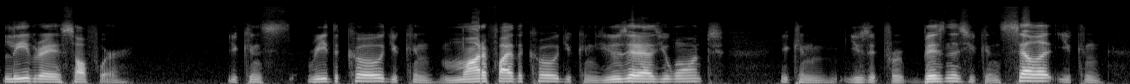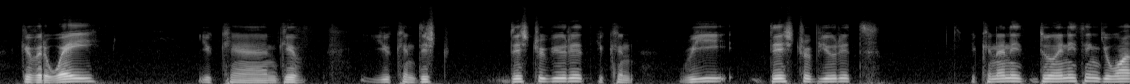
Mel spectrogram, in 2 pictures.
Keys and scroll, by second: 0.9 0, 1.9 6, 2.5 Return, 3.3 shift+m, 3.6 Tab, 4.4 Return, 4.9 Tab, 6.5 shift+e, 6.7 Tab, 7.2 Tab, 7.6 Tab, 8.8-11.0 typing, 12.1 Return, 14.1 Tab, 14.3 Tab, 14.5 BackSpace, 15.2 a, 15.4 Tab, 16.1 Tab, 17.4 alt+q, 18.8 ctrl+c, 19.1 ctrl+o, 21.6 ctrl+p.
